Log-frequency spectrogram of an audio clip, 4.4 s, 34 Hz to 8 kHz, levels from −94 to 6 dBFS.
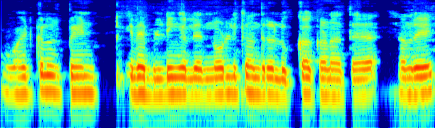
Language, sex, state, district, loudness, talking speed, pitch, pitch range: Kannada, male, Karnataka, Shimoga, -18 LUFS, 165 wpm, 150 Hz, 140-150 Hz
